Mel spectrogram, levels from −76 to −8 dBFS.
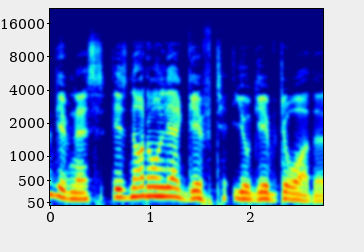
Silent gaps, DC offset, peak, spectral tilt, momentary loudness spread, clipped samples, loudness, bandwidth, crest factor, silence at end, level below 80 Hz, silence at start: none; under 0.1%; -6 dBFS; -7 dB/octave; 6 LU; under 0.1%; -21 LUFS; 13.5 kHz; 14 dB; 0 s; -50 dBFS; 0 s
